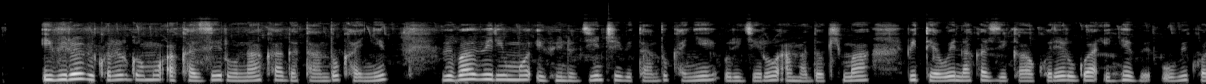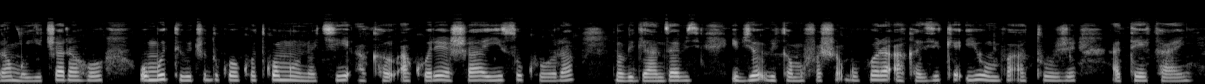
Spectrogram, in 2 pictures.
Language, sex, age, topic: Kinyarwanda, female, 18-24, education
